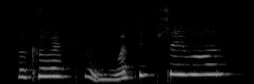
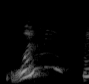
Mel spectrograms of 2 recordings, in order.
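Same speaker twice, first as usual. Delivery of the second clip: high, shocked "Warn me?" leaping way up; startled interruption; incredulous. Acted. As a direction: cut in with disbelief. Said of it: "I interrupted".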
